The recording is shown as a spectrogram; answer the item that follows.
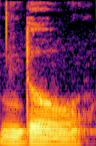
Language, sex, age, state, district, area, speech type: Punjabi, male, 30-45, Punjab, Fazilka, rural, read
